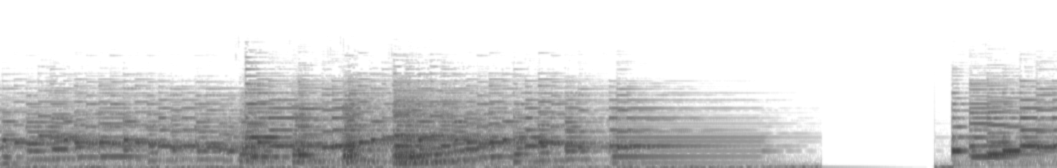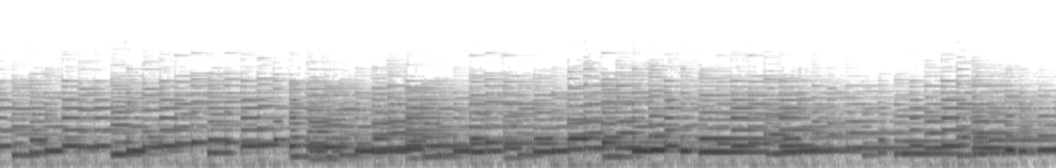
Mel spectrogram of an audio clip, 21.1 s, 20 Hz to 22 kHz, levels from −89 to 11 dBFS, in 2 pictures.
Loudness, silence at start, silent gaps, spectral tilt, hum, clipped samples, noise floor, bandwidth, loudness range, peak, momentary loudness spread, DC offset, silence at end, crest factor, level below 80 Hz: -23 LUFS; 0 s; none; -8.5 dB/octave; none; under 0.1%; -42 dBFS; 6.6 kHz; 9 LU; -6 dBFS; 7 LU; under 0.1%; 0 s; 16 dB; -48 dBFS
